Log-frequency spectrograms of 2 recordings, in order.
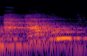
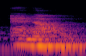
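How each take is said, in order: First: "A apple" with a break between vowels, higher pitched; choppy, unlinked. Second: "an apple" linked as "a-napple", lower pitched; smoother linking. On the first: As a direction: cut "A apple" apart at the vowels. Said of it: "es un poco más suave, ¿no?". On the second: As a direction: let the n of "an" glide into "apple". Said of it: "es un poco más suave". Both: Shown as a demonstration.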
